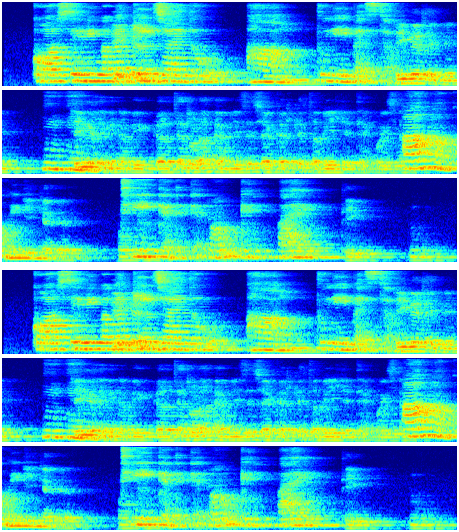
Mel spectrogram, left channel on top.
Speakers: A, on the right (about 75°); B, on the left (about 75°).
A: कॉस्ट सेविंग अगर
B: ठीक है
A: की जाए तो हाँ
B: हम्म
A: तो यही बेस्ट है
B: ठीक है लेकिन
A: हम्म हम्म
B: ठीक है लेकिन अभी करते हैं थोड़ा फैमिली से चेक करके तभी लेते हैं कोई सा
A: हाँ हाँ कोई नहीं
B: ठीक है फिर
A: ठीक
B: ओके
A: है ठीक है
B: ठीक
A: ओके बाय
B: ठीक हम्म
